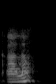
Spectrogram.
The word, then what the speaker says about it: Kala: No, it's not to be Khalid. It's supposed to be Kala.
